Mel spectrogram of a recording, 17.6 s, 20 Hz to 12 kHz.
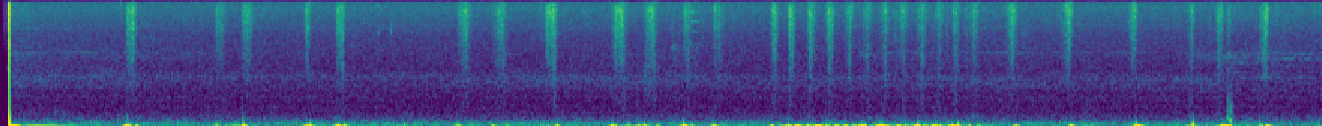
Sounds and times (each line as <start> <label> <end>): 1.6 makeup brush on skin 1.9
2.8 makeup brush on skin 4.8
6.0 makeup brush on skin 17.1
